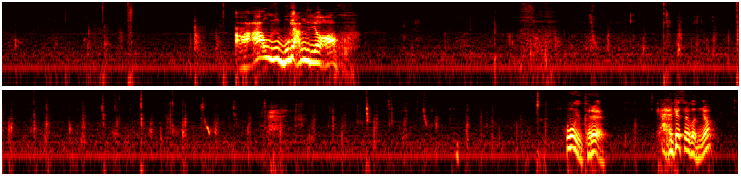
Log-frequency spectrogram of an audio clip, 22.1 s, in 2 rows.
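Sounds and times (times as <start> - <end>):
wet chewing clicks and smacks: 8.5 - 19.5.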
